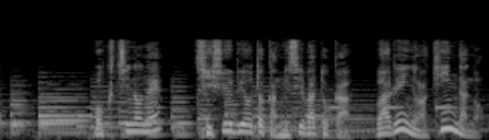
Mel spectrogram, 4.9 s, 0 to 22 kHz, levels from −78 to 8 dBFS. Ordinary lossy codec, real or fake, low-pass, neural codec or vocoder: none; real; none; none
